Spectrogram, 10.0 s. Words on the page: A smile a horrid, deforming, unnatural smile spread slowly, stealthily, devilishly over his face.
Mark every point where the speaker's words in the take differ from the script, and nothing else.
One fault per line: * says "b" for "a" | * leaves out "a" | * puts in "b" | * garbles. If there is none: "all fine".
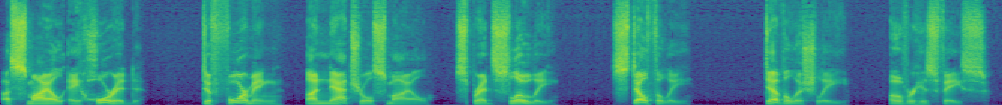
all fine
